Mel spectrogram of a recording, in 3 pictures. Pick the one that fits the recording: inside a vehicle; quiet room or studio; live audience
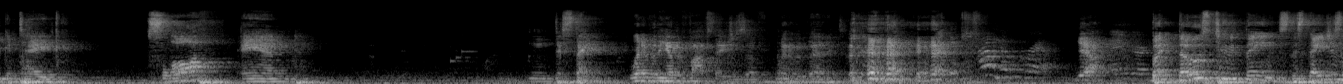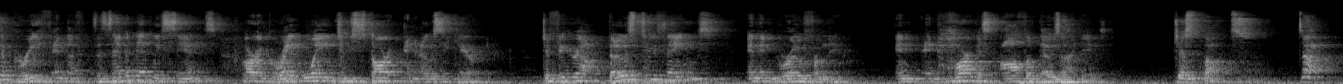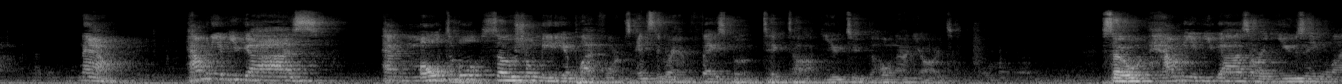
live audience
